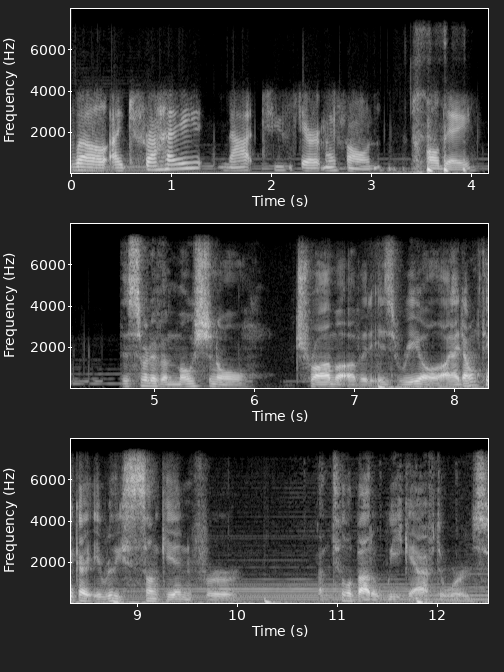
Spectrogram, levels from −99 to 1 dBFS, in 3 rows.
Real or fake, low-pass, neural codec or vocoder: real; 7.2 kHz; none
